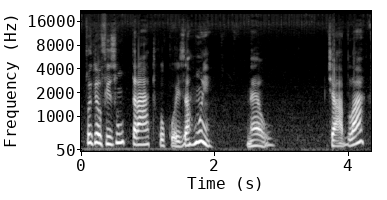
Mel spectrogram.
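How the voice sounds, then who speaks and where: A woman's voice: mid-range voice, animated, a little slow, gravelly, a little mellow, dry recording. Lady quoting a desperate farmer dad begging, plain dry voice. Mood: confessing. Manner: pleading. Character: desperate rich farmer father.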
